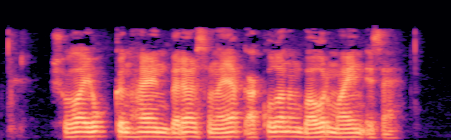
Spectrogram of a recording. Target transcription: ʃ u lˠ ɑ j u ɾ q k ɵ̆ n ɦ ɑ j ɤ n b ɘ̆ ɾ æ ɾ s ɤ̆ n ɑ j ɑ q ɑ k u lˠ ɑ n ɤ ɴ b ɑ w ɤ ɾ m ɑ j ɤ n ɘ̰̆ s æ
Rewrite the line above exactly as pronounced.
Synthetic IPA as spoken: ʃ u lˠ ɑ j u q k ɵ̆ n ɦ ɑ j ɤ n b ɘ̆ ɾ æ ɾ s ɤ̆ n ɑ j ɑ q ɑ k u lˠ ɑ n ɤ ɴ b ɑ w ɤ ɾ m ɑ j ɤ n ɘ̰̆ s æ

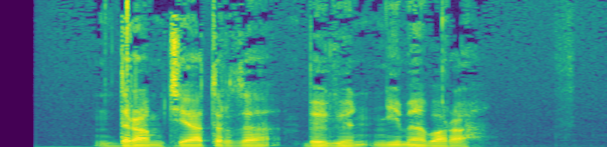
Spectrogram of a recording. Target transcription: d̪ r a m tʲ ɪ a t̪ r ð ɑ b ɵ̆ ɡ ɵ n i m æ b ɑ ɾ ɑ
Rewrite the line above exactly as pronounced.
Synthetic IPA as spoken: d̪ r a m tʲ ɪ a t̪ r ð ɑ b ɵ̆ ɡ ɵ nː i m æ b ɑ ɾ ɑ

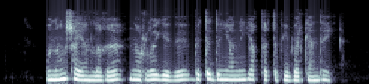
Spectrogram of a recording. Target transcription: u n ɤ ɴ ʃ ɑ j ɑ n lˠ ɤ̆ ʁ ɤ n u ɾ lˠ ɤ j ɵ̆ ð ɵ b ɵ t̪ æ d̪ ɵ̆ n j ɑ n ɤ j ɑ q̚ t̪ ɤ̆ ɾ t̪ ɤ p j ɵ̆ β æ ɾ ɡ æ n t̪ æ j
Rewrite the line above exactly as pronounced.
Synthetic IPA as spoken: u n ɤ ɴ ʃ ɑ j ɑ n lˠ ɤ̆ ʁ ɤ n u ɾ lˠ ɤ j ɵ̆ ð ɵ b ɵ t̪ æ d̪ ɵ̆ n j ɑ n ɤ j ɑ q̚ t̪ ɤ̆ ɾ t̪ ɤ p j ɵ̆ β æ ɾ ɡ æ n d̪ æ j

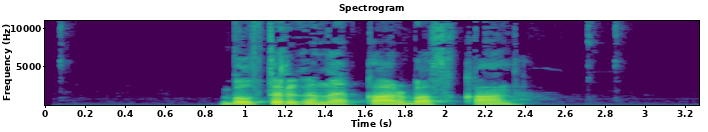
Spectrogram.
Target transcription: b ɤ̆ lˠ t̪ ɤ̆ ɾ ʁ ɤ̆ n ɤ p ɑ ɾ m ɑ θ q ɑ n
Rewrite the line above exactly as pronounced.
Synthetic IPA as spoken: b ɤ̆ lˠ t̪ ɤ̆ ɾ ʁ ɤ̆ n ɤ q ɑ ɾ b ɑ θ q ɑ n

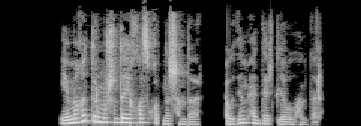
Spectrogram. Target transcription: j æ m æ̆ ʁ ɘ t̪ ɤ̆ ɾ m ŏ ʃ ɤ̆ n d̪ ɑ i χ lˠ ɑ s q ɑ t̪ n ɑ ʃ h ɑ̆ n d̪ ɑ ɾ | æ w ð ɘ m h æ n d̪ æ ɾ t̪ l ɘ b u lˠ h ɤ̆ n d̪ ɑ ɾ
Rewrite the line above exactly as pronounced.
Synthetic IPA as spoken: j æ m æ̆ ʁ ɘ t̪ ŏ ɾ m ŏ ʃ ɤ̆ n d̪ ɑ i χ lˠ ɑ s q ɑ t̪ n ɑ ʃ h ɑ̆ n d̪ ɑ ɾ | æ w ð ɘ m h æ n d̪ æ ɾ t̪ l ɘ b u lˠ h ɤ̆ n d̪ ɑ ɾ

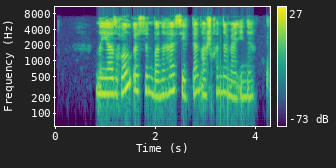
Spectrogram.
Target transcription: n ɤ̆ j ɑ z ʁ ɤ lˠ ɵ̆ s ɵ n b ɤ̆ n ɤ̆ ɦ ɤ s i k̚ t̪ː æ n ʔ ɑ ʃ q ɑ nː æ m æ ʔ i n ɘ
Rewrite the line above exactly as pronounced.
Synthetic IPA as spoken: n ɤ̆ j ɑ z ʁ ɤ lˠ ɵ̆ s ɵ n b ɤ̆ n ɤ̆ ɦ ɤ s i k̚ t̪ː æ n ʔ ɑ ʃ q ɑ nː æ m æ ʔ i n ɘ

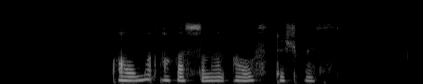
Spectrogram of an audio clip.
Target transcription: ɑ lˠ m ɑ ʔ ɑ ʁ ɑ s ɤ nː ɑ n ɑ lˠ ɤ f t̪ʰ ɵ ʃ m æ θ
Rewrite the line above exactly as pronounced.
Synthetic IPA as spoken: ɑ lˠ m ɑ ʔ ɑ ʁ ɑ s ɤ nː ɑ n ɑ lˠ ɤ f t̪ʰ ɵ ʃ m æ θ

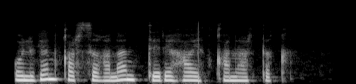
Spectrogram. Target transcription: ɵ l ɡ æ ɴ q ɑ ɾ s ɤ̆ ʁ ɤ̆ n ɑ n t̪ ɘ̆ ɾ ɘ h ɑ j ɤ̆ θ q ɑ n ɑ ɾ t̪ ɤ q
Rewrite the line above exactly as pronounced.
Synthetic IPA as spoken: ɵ l ɡ æ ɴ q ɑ ɾ s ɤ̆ ʁ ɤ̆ n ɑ n t̪ ɘ̆ ɾ ɘ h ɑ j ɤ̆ θ q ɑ n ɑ ɾ t̪ ɤ q

